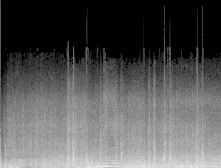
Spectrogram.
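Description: TransPennine Express passenger train passing close by on the adjacent track: a loud, steady rush of wheel and running noise, with a brief steady tone about two seconds in.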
